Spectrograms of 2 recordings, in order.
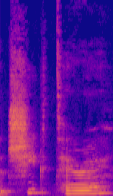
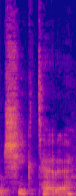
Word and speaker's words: Cheek Terre: It's the Cheek Terre. I think it's supposed to be a play on like Cinque Terre, but it's spelled cheek, so Cheek Terre.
